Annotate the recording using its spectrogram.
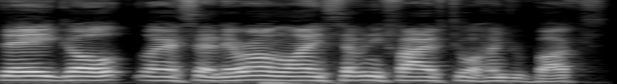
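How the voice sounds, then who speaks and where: A man's voice: a little high, brisk. A man hosting a collector's video channel, chatting casually through an unboxing with emphatic, repeated phrases. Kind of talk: casual unboxing vlog chat.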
